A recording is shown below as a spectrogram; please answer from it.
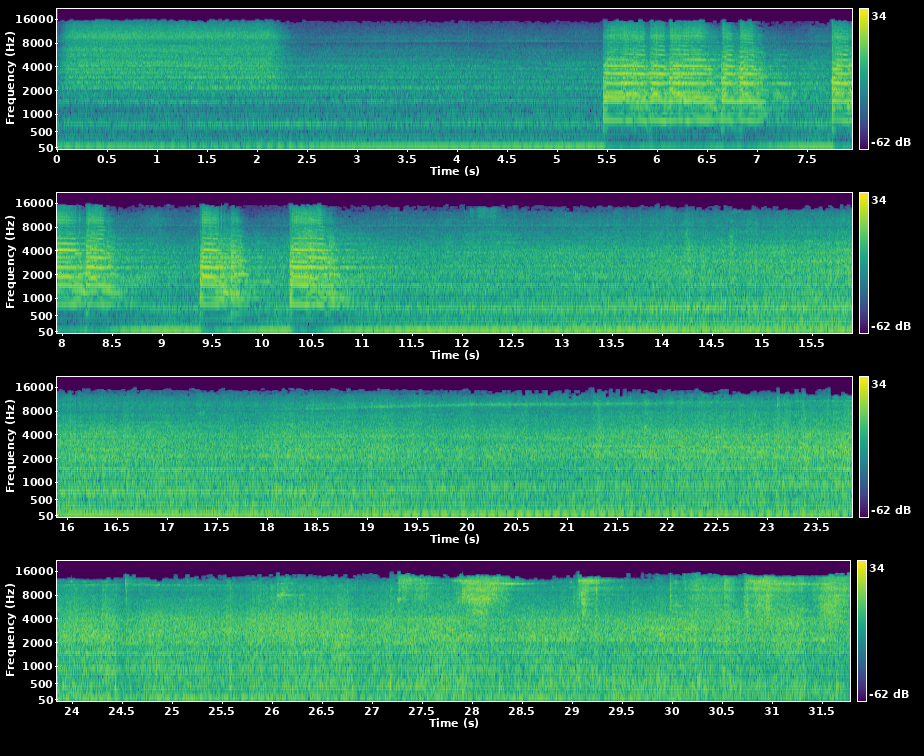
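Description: A locomotive's new horns sound in four blasts about six to eleven seconds in, the first the longest, over the steady low drone of its engine. The train then passes close by, its passenger coaches' wheels rolling over the rails, with sharp high squeals near the end.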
